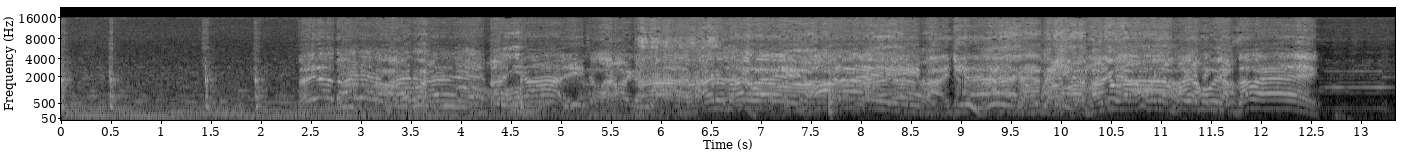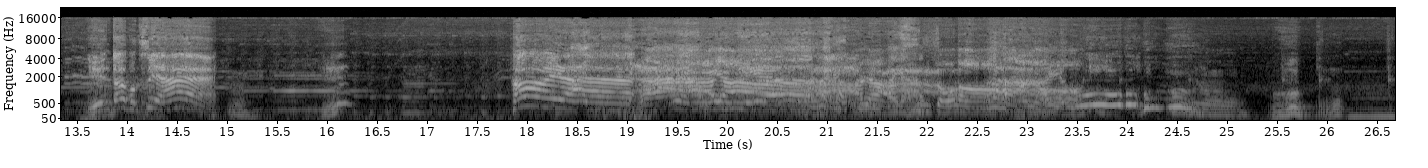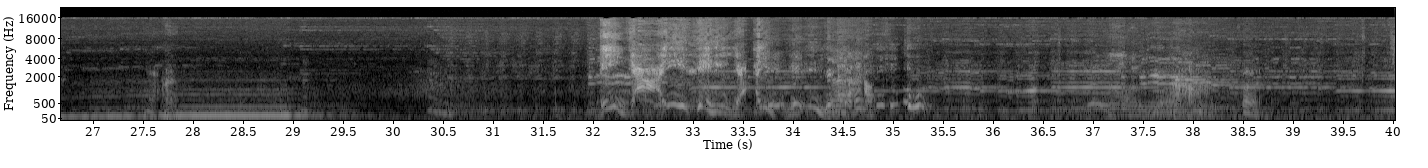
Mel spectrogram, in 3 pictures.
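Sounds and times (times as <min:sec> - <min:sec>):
background music: 0:00.0 - 0:40.0.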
